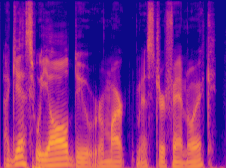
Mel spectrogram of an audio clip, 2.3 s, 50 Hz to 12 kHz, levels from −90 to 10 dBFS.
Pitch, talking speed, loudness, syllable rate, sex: 100 Hz, 210 wpm, -17 LUFS, 5.3 syllables/s, male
